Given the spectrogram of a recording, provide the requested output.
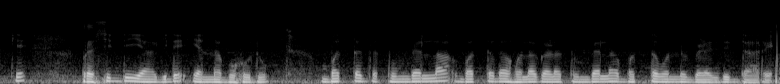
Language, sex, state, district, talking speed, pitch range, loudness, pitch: Kannada, male, Karnataka, Shimoga, 75 wpm, 115-130 Hz, -20 LUFS, 125 Hz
